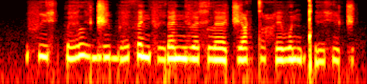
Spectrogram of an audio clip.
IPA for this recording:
f i x k͡p ɛ̤ l i̤ d͡ʒ i b ɛ̤ θ ɛ nʲ f e̤ ɾ ɛ nʲ v ɛ x l ɛ t͡ʃ e ɡ tˤ i̤ h e v o nʲ ǃʼ e̤ x i t͡ʃ

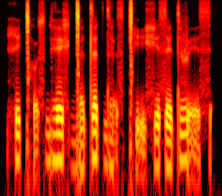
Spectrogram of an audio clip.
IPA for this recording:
h i ǀʰ o̰ s ɡʱ e x ɡ͡ǀ ɛ t ɛ t dʱ ɛ̰ s ǀʰ ḭ x i s e t v ḛ s

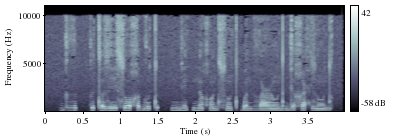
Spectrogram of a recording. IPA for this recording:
ɡʱ ə kː ə t ʌ z e s o χ ə ɡ o t | ŋ ɡ ẽ t n ə̃ χ õ d s õ t ɓ ʌ n ɦ ʌ ʕ õ d ŋ ɡ e χ e ħ z õ d

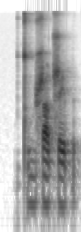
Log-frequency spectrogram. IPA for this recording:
tʼ ṳ ʂ ɑ ʈ͡ʂ e p

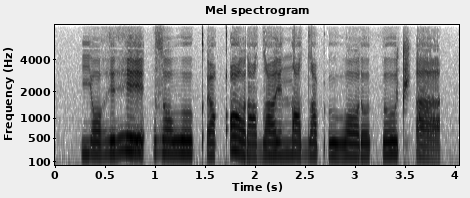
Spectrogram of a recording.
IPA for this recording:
j ɔ ɦ ɪ ɦ e | z ɔ β o kʼ œ qʼ ɔ ɾ a dˤ ɪ j ɪ n a dˤ e pʼ u β ɔ ɾ o θ o t͡ʃʼ a

